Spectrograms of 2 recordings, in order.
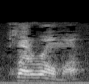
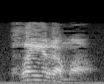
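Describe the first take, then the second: First: The stress falls on the second syllable. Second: The stress falls on the first syllable. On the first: The speaker calls it wrong. "It's not pleroma" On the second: The speaker calls it right. "The accent is on the eta"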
